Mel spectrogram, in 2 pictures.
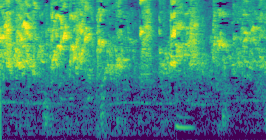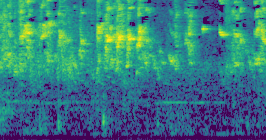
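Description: Small birds chirping busily, many quick high chirps overlapping without a break.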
